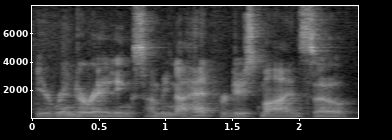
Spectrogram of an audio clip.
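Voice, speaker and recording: A man streaming as a virtual air traffic controller, chatting casually in a halting, rambling way as he thinks aloud. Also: low voice, flat delivery. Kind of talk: casual livestream chat. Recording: roomy sound with faint background noise.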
